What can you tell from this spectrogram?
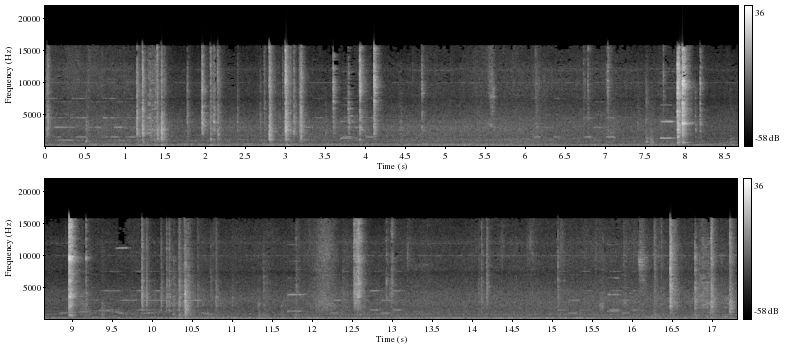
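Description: Steady hum of commercial kitchen machinery, with metal parts clattering now and then and short electronic beeps repeating.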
